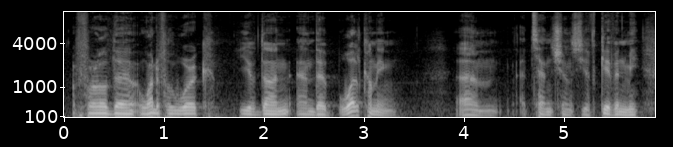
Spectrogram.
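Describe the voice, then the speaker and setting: The speaker has a Spanish accent and talks at a moderate pace. Pitch moves up and down in an ordinary way. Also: man, very deep, low pitch for a man. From Colombia. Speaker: novelist. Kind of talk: public conversation. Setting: stage with audience.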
